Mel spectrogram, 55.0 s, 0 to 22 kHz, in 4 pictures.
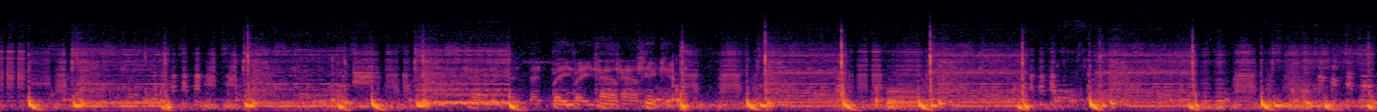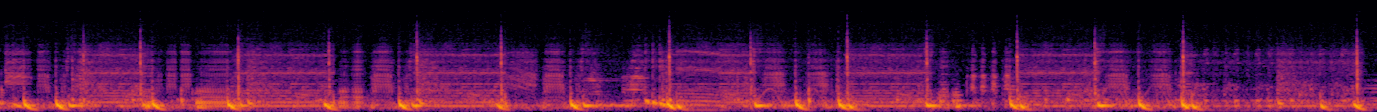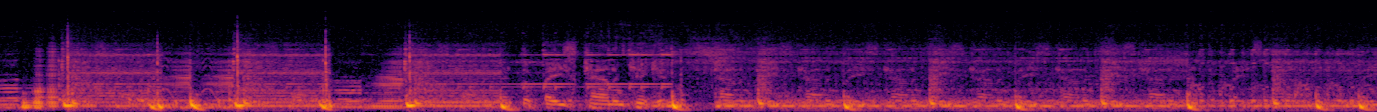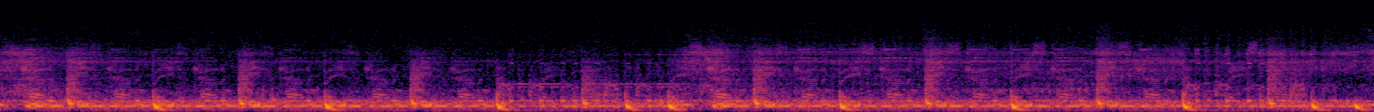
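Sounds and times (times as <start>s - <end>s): dubstep music with strong bass: 0.0s - 55.0s.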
